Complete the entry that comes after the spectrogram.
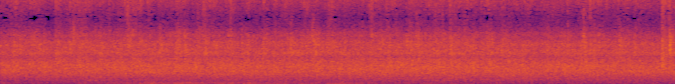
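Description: Steady rain falling on a parked car and the ground around it, with a low rumble underneath that is strongest in the middle.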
